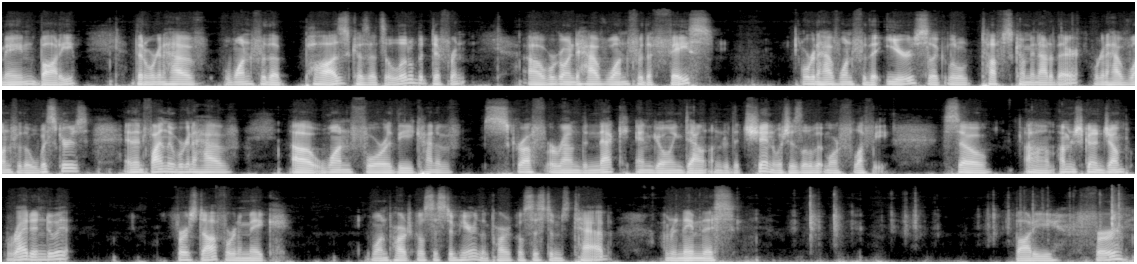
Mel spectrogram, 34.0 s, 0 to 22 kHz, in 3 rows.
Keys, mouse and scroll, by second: 12.8-15.5 middle drag, 19.3-19.6 middle drag, 24.8-26.7 drag, 26.7-29.1 middle drag, 29.1-31.1 drag, 31.1-33.9 middle drag.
